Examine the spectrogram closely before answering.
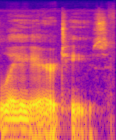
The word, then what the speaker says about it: Laertes: Okay, one of them, his son, is named Laertes, Laertes, and his daughter named Ophelia. So I know Laertes is spelled a little bit strange, but it's not a weird pronunciation. It's just Laertes, okay?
